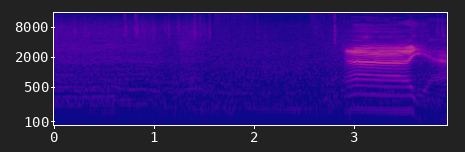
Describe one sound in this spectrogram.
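Race car engines drone steadily.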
